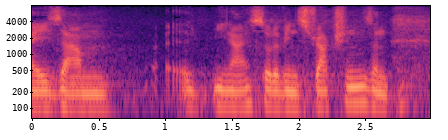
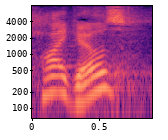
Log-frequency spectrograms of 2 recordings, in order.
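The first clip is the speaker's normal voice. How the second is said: bright greeting; 9 semitones higher than usual. Retold or imitated. Greeting strangers on the street.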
